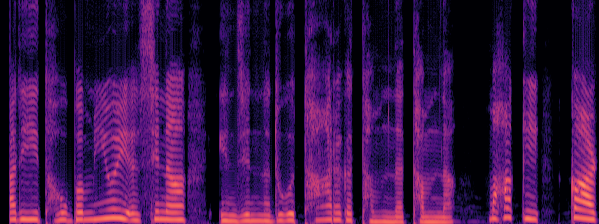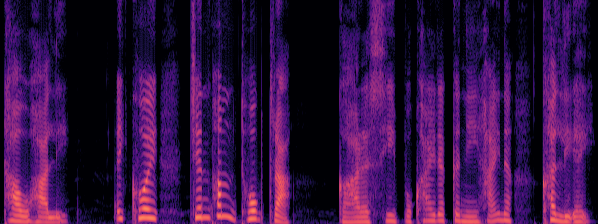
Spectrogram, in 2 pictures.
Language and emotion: Manipuri, fearful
